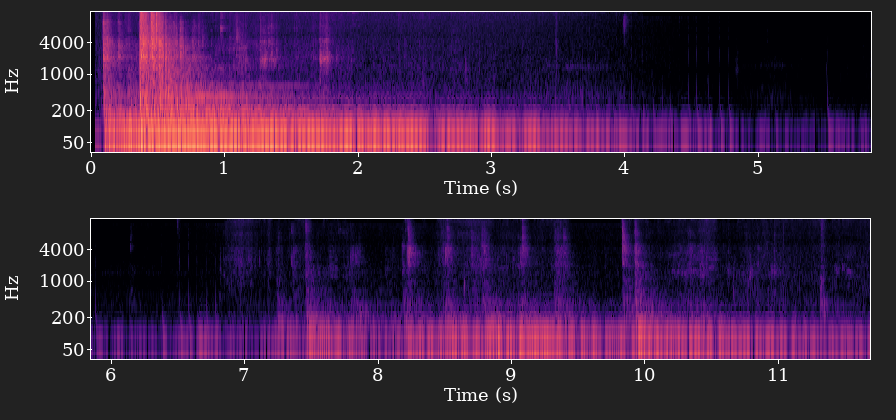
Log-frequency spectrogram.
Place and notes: stolzembourg, old copper mine, exit - stolzembourg, old copper mine, exit door
The sound of closing the metal exit door of the mine.
Stolzemburg, alte Kupfermine, Ausgang
Das Geräusch der sich schließenden metallenen Ausgangstür der Mine.
Stolzembourg, ancienne mine de cuivre, sortie
Le bruit de la porte métallique de sortie de la mine qui se referme.
Project - Klangraum Our - topographic field recordings, sound objects and social ambiences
